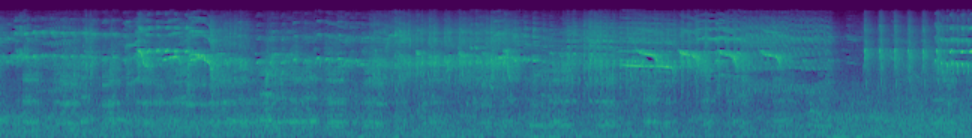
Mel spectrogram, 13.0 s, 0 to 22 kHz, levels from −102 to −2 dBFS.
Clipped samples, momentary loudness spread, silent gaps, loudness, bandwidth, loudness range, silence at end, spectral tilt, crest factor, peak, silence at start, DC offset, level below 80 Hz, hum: under 0.1%; 9 LU; none; -33 LUFS; 16 kHz; 4 LU; 0 s; 0 dB/octave; 20 dB; -16 dBFS; 0 s; under 0.1%; -60 dBFS; none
